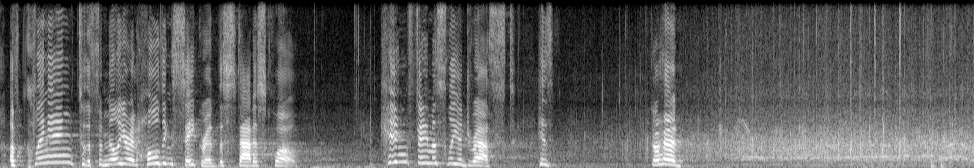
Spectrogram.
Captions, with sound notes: of clinging to the familiar, and holding sacred the status quo. King famously addressed his-- (audience applauds) Go ahead. (audience cheers)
